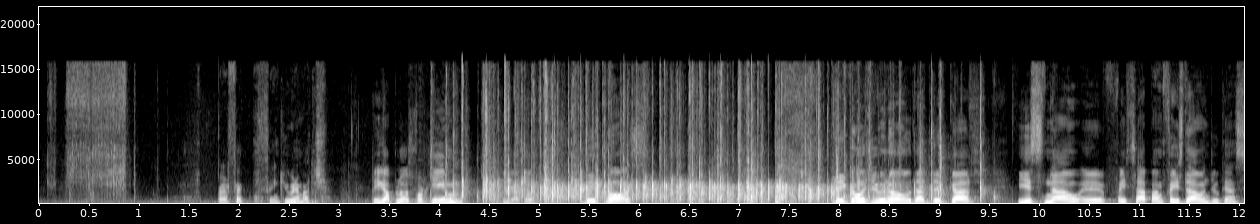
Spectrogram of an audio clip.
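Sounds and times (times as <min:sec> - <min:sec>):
people applauding: 0:03.9 - 0:09.7.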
